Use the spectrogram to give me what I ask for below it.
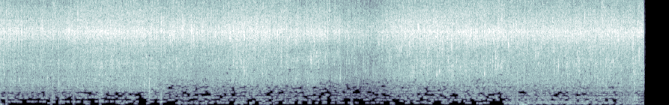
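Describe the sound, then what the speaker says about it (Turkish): Sucuk meatballs frying in hot oil in a pan over moderate heat, giving a steady, bright sizzle that runs unbroken and fairly loud, with no voices. "Sucuk köftelerimi yağın üzerine koyarak harlı ateşte olmayacak şekilde kızartıyorum"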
